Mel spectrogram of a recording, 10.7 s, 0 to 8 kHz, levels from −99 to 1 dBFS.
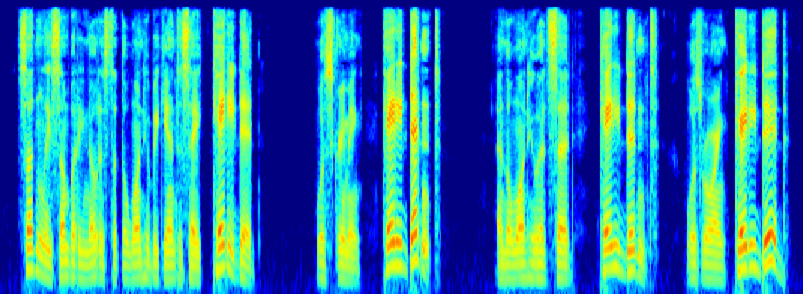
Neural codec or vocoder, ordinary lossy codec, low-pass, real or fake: none; MP3, 64 kbps; 7.2 kHz; real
